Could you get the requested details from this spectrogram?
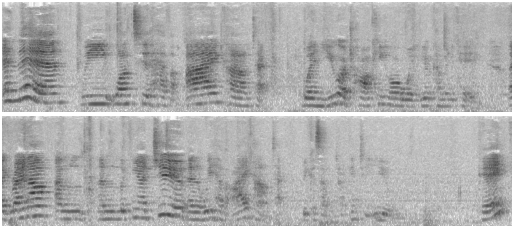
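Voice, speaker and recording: A woman with a non-native accent speaks at a high pitch with lively intonation. Noticeable background noise and audible room echo surround her. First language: not English. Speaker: teacher. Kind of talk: classroom teaching. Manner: halting.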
